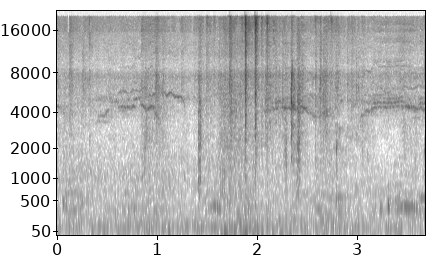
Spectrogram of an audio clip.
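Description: Soft pigeon cooing from roller pigeons in a loft, low and muffled, repeating faintly against a quiet background with occasional light chirps.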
